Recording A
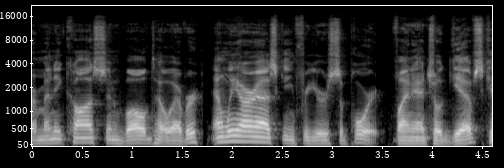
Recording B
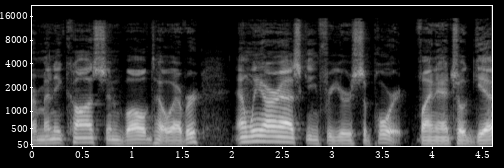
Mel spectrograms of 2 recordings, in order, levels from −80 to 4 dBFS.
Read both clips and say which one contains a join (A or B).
A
